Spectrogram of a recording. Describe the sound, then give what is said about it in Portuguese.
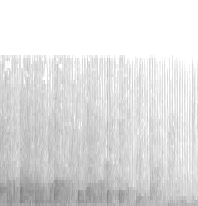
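Applause from a church audience, a steady, fairly faint wash of many hands clapping together without any talk over it. “Fecha o parênteses aí, os casados, e dá um aplauso ao Senhor.”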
